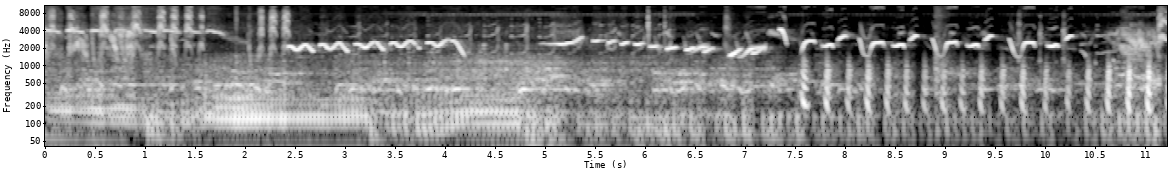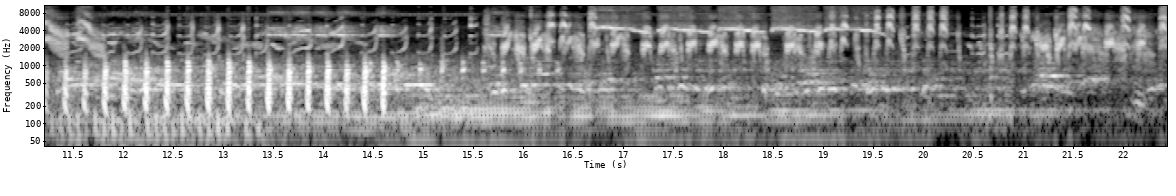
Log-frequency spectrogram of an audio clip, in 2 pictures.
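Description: Chinese hwamei (Garrulax canorus) singing in competition song: loud whistled phrases that glide and warble up and down, with a fast run of repeated notes in the middle.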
